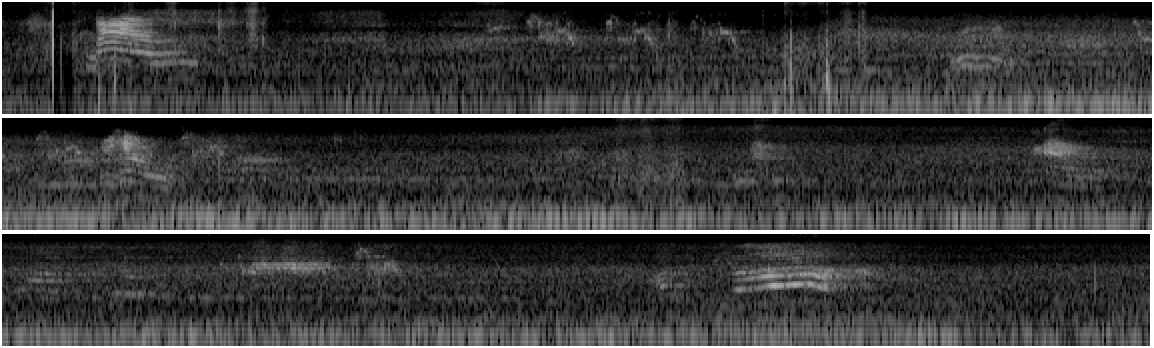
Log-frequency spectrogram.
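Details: Abandoned, starving kitten limping in the street; about six short, high, wavering meows spread across the stretch, some with bending pitch, over a steady low rumble of outdoor background noise with a few sharp knocks.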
